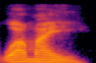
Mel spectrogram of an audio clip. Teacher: Ditulisnya ada N-nya, dibacanya N-nya hilang. Kemana? Melebur ke huruf ini, wamai. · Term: idgham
